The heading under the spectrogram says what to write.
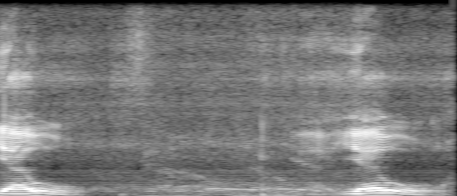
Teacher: Huruf waw ketika sebelumnya fathah sering terbaca dengan vokal O.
